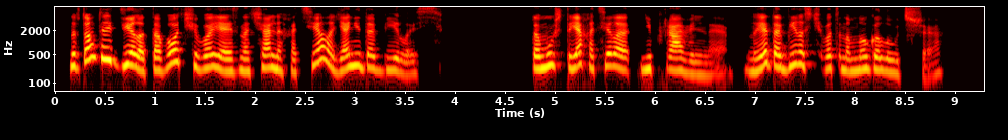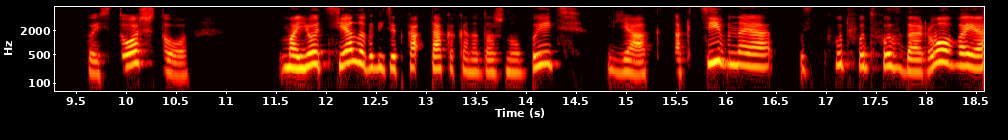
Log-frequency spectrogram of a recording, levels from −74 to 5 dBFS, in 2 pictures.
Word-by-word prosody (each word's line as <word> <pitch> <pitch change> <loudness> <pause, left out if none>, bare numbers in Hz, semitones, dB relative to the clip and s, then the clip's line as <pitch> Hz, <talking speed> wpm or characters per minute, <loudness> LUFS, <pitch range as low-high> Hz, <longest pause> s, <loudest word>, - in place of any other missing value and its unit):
Но 265 - +1
в - - -14
том-то 405 +3 +5
и 380 -2 +6
дело, 275 -7 +4
того, 220 - +1
чего 255 -8 -3
я 230 -6 +3
изначально 205 +3 -2
хотела, 200 - -2
я 220 -1 0
не 275 +1 0
добилась. 210 -8 -7 0.9
Потому 240 +4 +2
что 280 -4 -6
я 260 +5 +5
хотела 245 -2 0
неправильное. 205 -7 -3 0.2
Но 195 -2 -8
я 240 - +4
добилась 275 +2 0
чего-то 235 -5 -7
намного 215 +3 -2
лучше. 185 -3 -8 0.7
То 185 - -8
есть 170 -2 -9
то, 275 +5 +5
что 185 - -7 0.9
моё 245 +5 +4
тело 300 +2 +2
выглядит 235 -2 -4
ка 245 - 0
так, 230 0 +1
как 220 -1 -12
оно 190 -1 -8
должно 185 0 -9
быть. 295 +4 -4 0.2
Я 185 -5 -1
ак 170 - -14 0.2
активная, 280 - +2 0.3
з 225 - -16
тфу-тфу-тфу, 265 -2 -4
здоровая. 240 - +4
235 Hz, 140 wpm, -22 LUFS, 200-275 Hz, 0.9 s, и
